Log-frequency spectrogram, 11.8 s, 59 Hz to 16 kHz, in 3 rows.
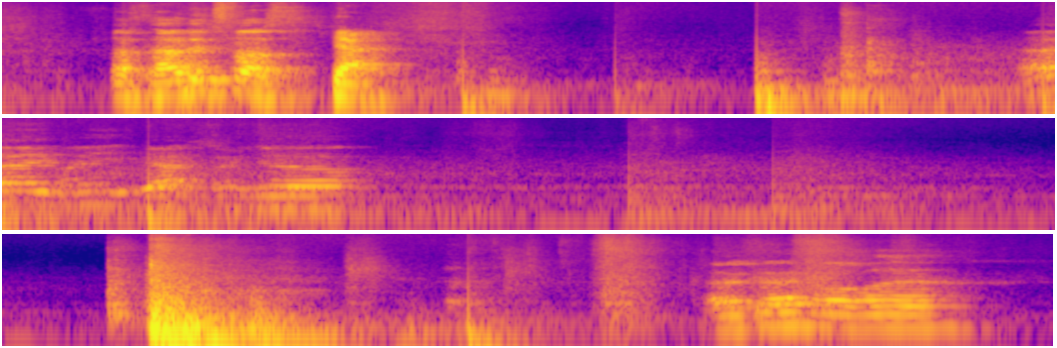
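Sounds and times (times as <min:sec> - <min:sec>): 
speech: 0:00.4 - 0:01.9, 0:10.6 - 0:11.5
front door thump: 0:02.8 - 0:04.8, 0:08.3 - 0:09.8.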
